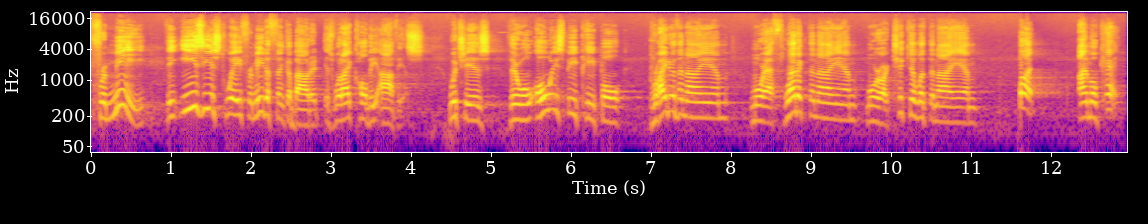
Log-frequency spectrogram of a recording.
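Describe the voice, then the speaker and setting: High-voiced middle-aged man giving a talk. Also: lively intonation, normal speed, a little mellow, in a large hall. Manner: conversational, with frequent "okay?" and "right?" checks; poses rhetorical questions to the audience. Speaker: guest speaker on leadership. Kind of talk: lecture to a symposium audience. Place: university event room.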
